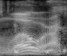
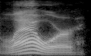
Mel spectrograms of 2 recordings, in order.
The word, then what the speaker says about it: Lower: And then turned out that was the wrong pronunciation. It's Lauer.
